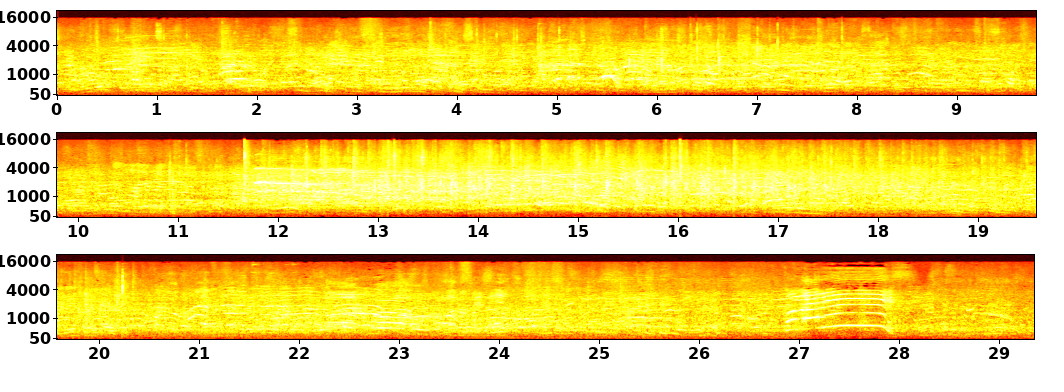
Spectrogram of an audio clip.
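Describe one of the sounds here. Young men shout and call to each other outdoors.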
